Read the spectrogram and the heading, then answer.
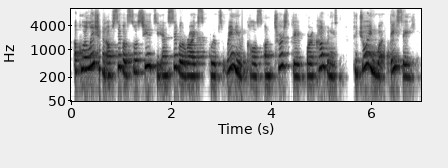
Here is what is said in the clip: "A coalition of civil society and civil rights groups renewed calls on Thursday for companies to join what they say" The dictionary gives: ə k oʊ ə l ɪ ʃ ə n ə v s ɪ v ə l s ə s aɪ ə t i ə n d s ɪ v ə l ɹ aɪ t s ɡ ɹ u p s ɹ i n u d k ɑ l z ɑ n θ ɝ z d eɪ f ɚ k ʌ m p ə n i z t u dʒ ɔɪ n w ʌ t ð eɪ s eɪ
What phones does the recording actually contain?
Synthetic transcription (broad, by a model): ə k oʊ ə l ɪ ʃ ə n ə v s ɪ v ə l s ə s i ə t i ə n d s ɪ v ə l ɹ aɪ t s ɡ ɹ u p s ɹ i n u k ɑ l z ɑ n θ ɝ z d eɪ f ɚ k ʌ m p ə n i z t u dʒ ɔɪ n w ʌ t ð eɪ s eɪ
